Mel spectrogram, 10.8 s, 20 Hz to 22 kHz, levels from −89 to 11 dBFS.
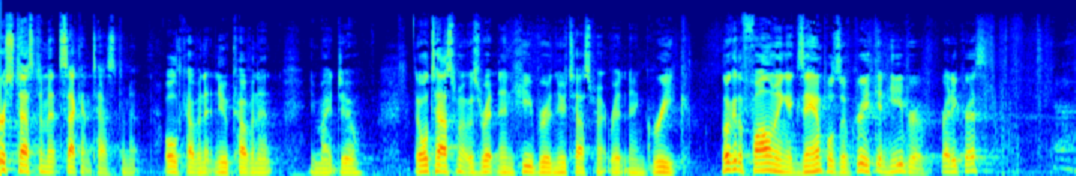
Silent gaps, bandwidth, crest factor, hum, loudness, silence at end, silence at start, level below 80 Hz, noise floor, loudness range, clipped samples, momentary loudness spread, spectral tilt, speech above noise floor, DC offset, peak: none; 16 kHz; 20 dB; none; -20 LUFS; 0.15 s; 0 s; -54 dBFS; -49 dBFS; 5 LU; under 0.1%; 14 LU; -5.5 dB/octave; 30 dB; under 0.1%; 0 dBFS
